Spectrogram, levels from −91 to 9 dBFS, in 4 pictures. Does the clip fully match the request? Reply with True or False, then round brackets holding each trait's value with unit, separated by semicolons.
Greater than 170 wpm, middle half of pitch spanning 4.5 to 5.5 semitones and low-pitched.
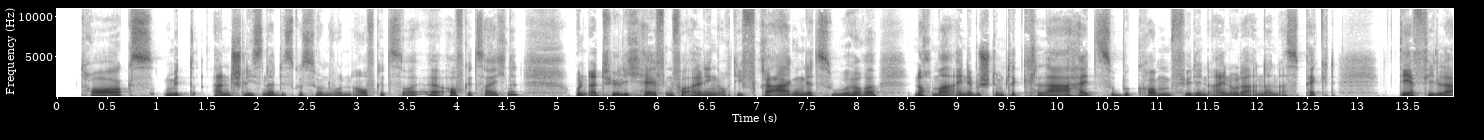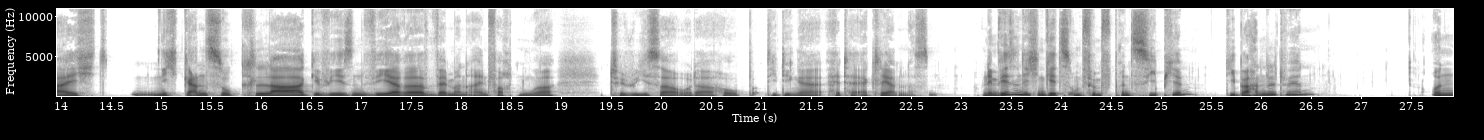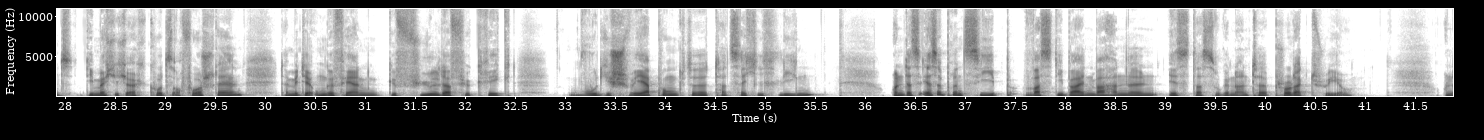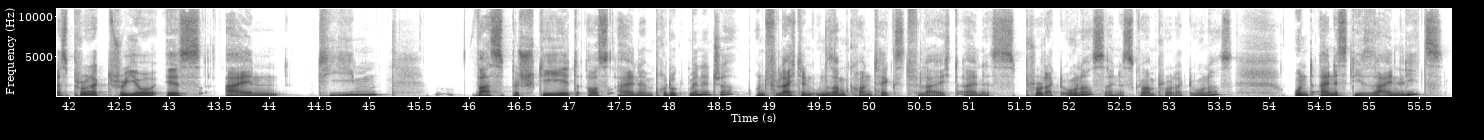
False (135 wpm; 5.1 semitones; 120 Hz)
